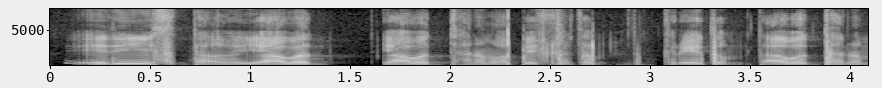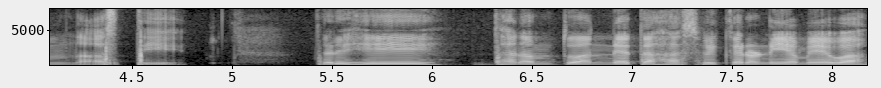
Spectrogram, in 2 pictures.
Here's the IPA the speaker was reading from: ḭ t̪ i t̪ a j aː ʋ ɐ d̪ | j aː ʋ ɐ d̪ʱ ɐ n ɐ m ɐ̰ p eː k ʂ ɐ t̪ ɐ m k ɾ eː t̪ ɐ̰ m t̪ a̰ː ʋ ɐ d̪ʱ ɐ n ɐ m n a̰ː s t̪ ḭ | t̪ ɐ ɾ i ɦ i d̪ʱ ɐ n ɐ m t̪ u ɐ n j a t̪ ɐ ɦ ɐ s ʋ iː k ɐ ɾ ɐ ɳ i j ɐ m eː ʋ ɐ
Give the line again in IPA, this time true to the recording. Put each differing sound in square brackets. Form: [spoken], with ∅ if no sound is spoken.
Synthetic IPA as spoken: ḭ [d̪] i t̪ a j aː ʋ ɐ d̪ | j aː ʋ ɐ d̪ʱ ɐ n ɐ m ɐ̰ p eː k ʂ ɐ t̪ ɐ m k ɾ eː t̪ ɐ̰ m t̪ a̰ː ʋ ɐ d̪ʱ ɐ n ɐ m n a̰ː s t̪ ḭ | t̪ ɐ ɾ i ɦ i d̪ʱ ɐ n ɐ m t̪ u ɐ n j [ɐ] t̪ ɐ ɦ ɐ s ʋ iː k ɐ ɾ ɐ ɳ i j ɐ m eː ʋ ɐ

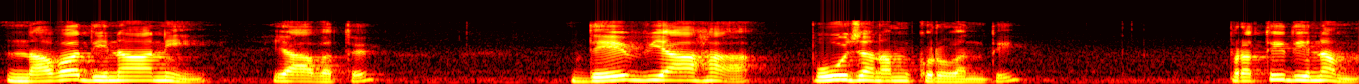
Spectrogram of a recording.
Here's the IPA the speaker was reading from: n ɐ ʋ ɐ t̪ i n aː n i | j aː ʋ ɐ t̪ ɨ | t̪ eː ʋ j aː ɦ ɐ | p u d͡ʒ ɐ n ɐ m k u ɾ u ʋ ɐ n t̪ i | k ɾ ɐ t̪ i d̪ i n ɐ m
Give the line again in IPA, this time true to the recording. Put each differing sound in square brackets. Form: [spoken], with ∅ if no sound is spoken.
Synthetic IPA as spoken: n ɐ ʋ ɐ [d̪] i n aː n i | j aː ʋ ɐ t̪ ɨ | [d̪] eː ʋ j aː ɦ ɐ | p [uː] d͡ʒ ɐ n ɐ m k u ɾ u ʋ ɐ n t̪ i | [p] ɾ ɐ t̪ i d̪ i n ɐ m

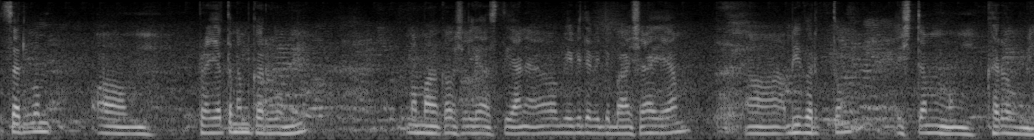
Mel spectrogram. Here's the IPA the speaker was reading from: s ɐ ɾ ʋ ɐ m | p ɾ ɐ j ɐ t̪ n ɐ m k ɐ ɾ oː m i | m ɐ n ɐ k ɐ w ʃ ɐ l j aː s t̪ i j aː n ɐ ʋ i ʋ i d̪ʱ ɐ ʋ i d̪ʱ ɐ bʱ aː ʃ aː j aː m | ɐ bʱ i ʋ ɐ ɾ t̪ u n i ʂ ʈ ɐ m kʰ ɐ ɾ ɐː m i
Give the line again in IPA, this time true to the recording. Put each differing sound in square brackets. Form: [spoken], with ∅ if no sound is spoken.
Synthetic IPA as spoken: s ɐ ɾ ʋ ɐ m | p ɾ ɐ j ɐ t̪ n ɐ m k ɐ ɾ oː m i | m ɐ [m] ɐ k ɐ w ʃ ɐ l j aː s t̪ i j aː n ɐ ʋ i ʋ i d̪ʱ ɐ ʋ i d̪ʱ ɐ bʱ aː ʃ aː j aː m | ɐ bʱ i ʋ ɐ ɾ t̪ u [m] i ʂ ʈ ɐ m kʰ ɐ ɾ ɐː m i

